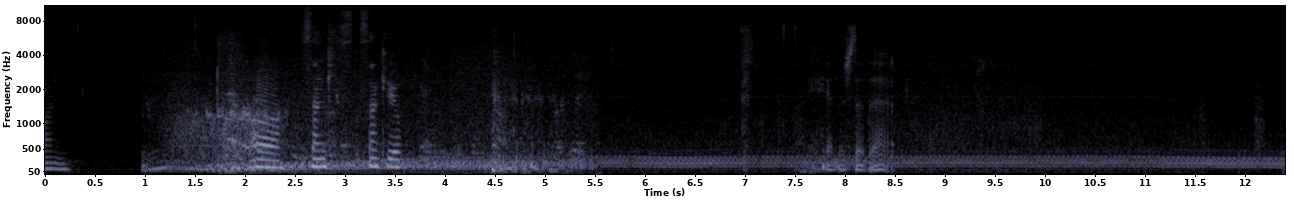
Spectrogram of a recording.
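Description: A car engine starts and drones steadily while driving.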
